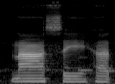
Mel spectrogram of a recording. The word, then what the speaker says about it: nasihat: seperti ini nah jadi penulisan bakunya yaitu Nah si cddd menggunakan huruf namun pengucapannya nasehat Hai nah Selain itu kata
